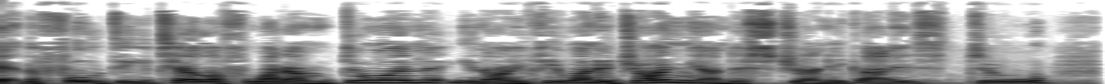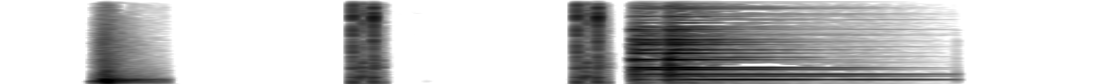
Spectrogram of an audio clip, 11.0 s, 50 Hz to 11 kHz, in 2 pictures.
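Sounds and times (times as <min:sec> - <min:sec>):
notification bell ding: 0:08.7 - 0:10.3.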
